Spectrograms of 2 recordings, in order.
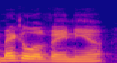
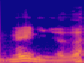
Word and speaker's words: Metroidvania: I said it right this time. You gave me shit for calling it Megalovania. It's Yeah, not but like, Metroidvania though.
